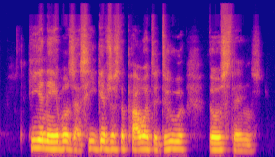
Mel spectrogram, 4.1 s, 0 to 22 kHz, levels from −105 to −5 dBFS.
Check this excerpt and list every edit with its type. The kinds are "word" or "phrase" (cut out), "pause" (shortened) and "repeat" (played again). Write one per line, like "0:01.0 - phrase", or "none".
none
